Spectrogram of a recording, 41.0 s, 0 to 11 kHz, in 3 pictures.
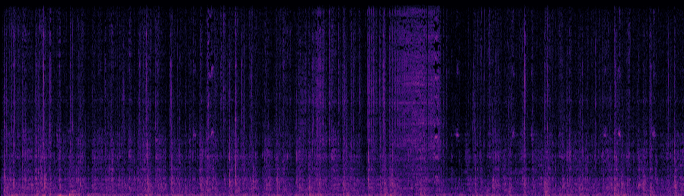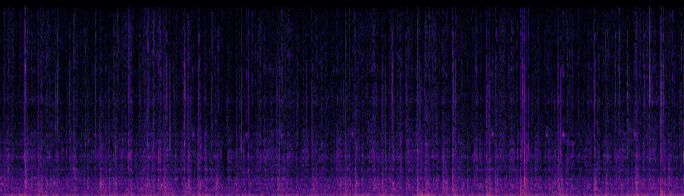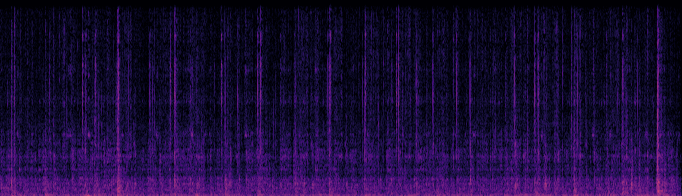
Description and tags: FXSaSc Kettler Kettcar 07 Chain close Rattle Squeek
